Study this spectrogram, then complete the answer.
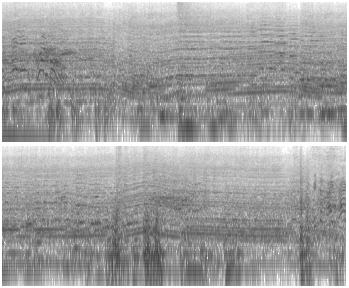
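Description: Race cars in Mafia Definitive Edition roar past in a tight pack, engines revving and whining continuously with pitch sweeps as they accelerate and shift, loud and close throughout.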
